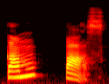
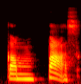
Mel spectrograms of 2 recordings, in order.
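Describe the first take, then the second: First: compass slowly as kam, pause, pass; slow, spaced compass for learners; split into syllables. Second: Said in the usual way. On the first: Shown as a demonstration. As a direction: sound out compass in two parts, first one higher. Teacher splits word, then blends.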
